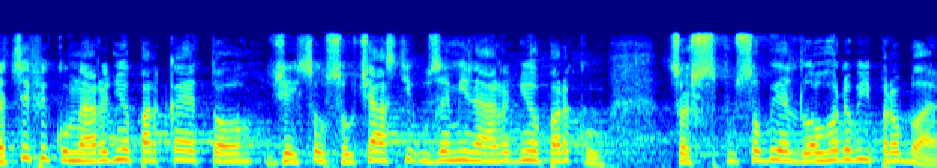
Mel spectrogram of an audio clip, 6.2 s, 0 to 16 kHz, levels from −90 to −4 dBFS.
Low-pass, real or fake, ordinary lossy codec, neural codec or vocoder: 7.2 kHz; real; AAC, 96 kbps; none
